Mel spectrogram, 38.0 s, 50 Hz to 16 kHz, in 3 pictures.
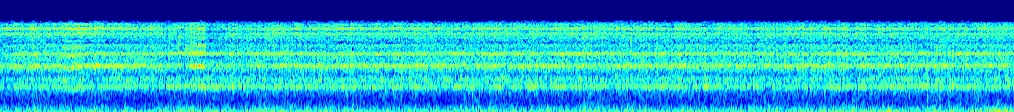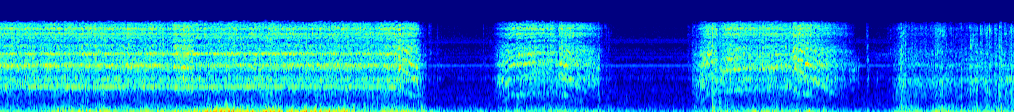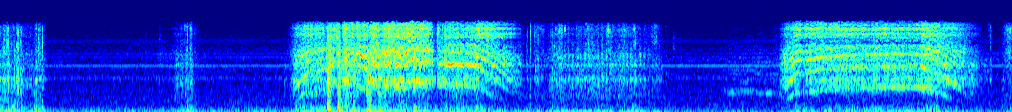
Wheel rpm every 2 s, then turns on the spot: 230, 240, 230, 230, 240, 230, 230, 230, 230, 70, 60, 110, 30, 10, 40, 200, 40, 40, 170.
24-28 32-34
